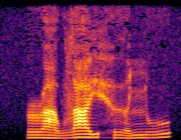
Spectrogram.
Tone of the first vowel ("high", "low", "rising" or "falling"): low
